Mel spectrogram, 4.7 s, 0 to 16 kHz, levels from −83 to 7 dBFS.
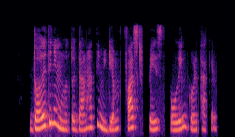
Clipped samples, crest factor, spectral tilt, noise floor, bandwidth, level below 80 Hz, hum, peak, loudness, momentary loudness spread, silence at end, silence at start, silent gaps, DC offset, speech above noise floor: under 0.1%; 18 dB; -5 dB/octave; -76 dBFS; 8.2 kHz; -62 dBFS; none; -2 dBFS; -20 LUFS; 14 LU; 0.35 s; 0.6 s; none; under 0.1%; 57 dB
